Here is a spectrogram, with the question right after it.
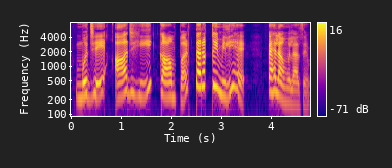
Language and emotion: Urdu, happy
